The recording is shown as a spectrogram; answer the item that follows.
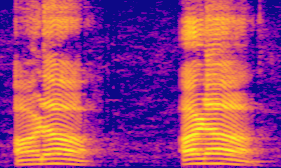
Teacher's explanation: इसमें नासिका का प्रयोग बिल्कुल नहीं होगा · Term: उत्क्षिप्त व्यंजन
